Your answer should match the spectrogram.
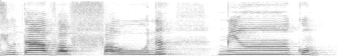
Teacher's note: نون کی آواز کو ناک میں چھپا کر پڑھنا ہوتا ہے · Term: اخفا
